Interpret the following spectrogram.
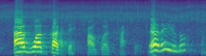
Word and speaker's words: aguacate: So it's like you saying agua, you know, water, agua, and then you add cate. Aguacate.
